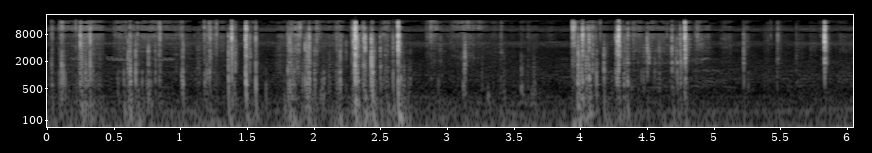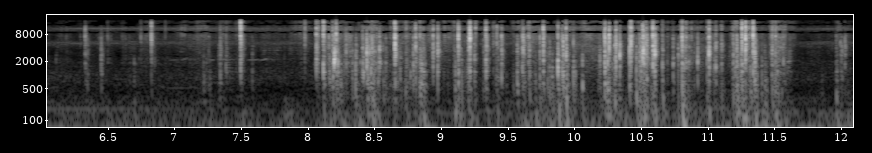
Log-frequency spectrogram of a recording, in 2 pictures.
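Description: Dark metallised plastic packaging pouch crinkling and crackling as it is opened by hand and the cable inside is pulled out. The crackles come in uneven bursts and are densest in the last few seconds.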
